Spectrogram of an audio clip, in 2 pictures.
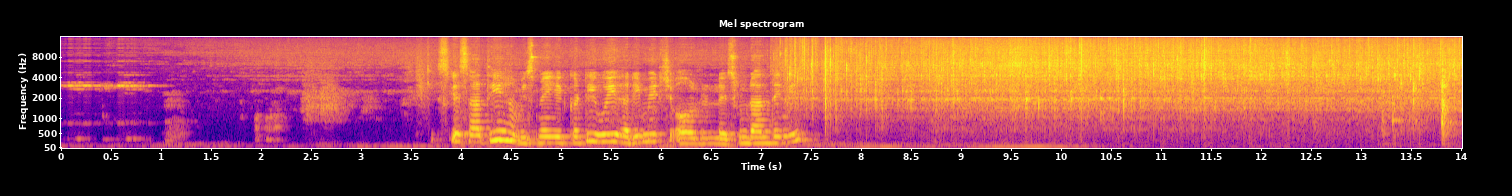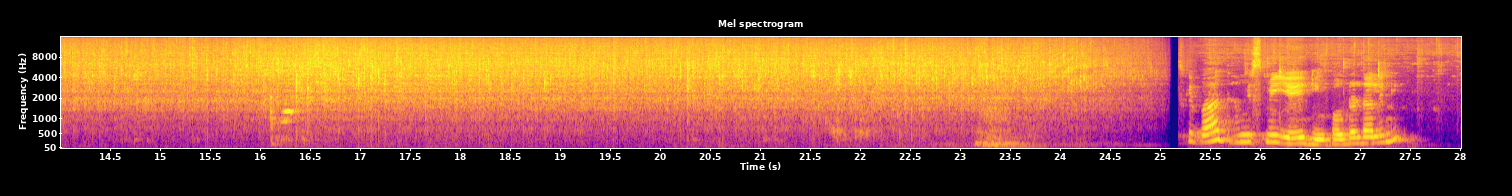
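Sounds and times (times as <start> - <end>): food sizzling in hot oil: 7.0 - 25.1, 25.9 - 28.0.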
